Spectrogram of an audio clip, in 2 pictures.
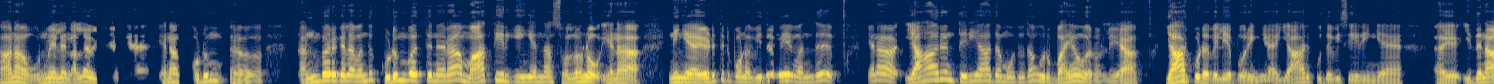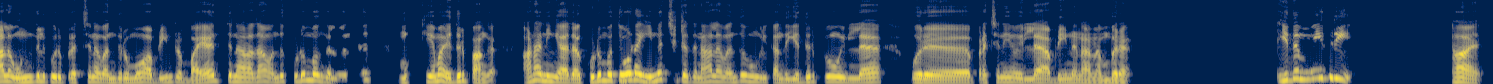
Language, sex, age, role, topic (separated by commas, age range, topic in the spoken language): Tamil, male, 30-34, host, ஒரு நண்பரின் உதவி உங்கள் வாழ்க்கையை எப்படிக் கட்டமைத்தது?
